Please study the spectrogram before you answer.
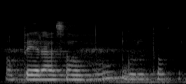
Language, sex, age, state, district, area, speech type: Odia, female, 18-30, Odisha, Koraput, urban, spontaneous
